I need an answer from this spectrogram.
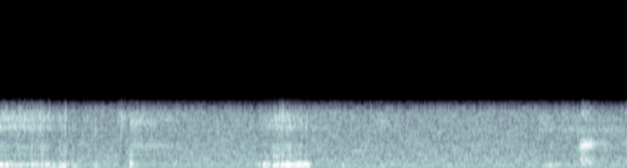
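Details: Pet dog named Pilgrim snoozing on the sofa indoors, snoring: faint breathy rasps at the start, then one loud, harsh snort midway, with a short squeaky note near the end over steady room hiss.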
